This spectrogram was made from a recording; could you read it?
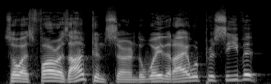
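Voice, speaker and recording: A man's voice: a little high, big pitch swings, fairly quick, no echo, studio quality. A man who trains dogs, giving an informal teaching talk and explaining through stories, with frequent restarts. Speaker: dog trainer.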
